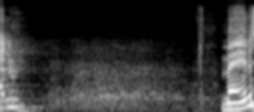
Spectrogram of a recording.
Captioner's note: audience laughing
